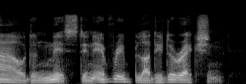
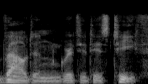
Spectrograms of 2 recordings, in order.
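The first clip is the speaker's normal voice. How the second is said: ordinary delivery, nothing marked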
